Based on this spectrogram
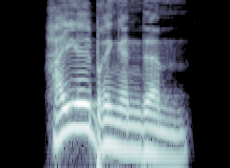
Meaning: strong dative masculine/neuter singular of heilbringend
- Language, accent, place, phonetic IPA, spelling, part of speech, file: German, Germany, Berlin, [ˈhaɪ̯lˌbʁɪŋəndəm], heilbringendem, adjective, De-heilbringendem.ogg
